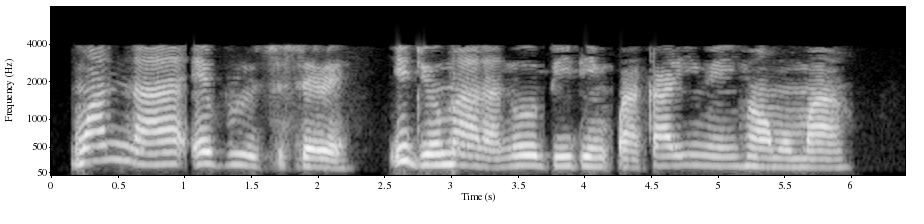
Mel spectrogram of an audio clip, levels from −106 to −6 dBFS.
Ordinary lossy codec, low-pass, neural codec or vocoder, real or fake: AAC, 16 kbps; 7.2 kHz; none; real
